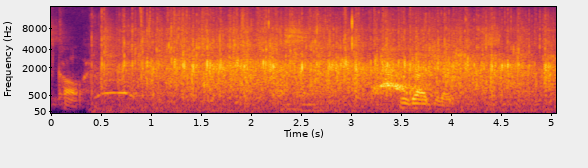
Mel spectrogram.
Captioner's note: cheering and applause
